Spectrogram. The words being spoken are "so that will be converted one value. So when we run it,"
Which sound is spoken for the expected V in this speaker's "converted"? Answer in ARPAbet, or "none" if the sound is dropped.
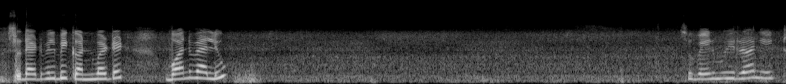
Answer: V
